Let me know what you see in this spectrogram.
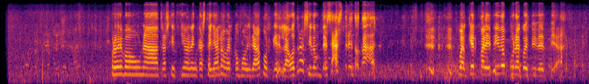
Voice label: Voice message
